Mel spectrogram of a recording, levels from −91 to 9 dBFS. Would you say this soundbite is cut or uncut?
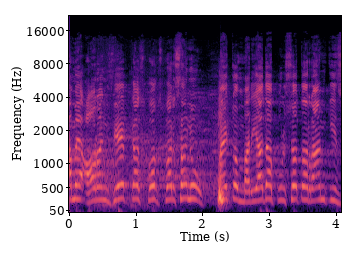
cut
